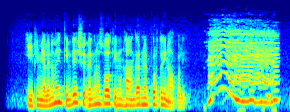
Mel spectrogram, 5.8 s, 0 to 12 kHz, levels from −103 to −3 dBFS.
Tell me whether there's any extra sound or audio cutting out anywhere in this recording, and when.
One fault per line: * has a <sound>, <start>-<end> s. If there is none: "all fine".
* has a squeak, 4.1-5.6 s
